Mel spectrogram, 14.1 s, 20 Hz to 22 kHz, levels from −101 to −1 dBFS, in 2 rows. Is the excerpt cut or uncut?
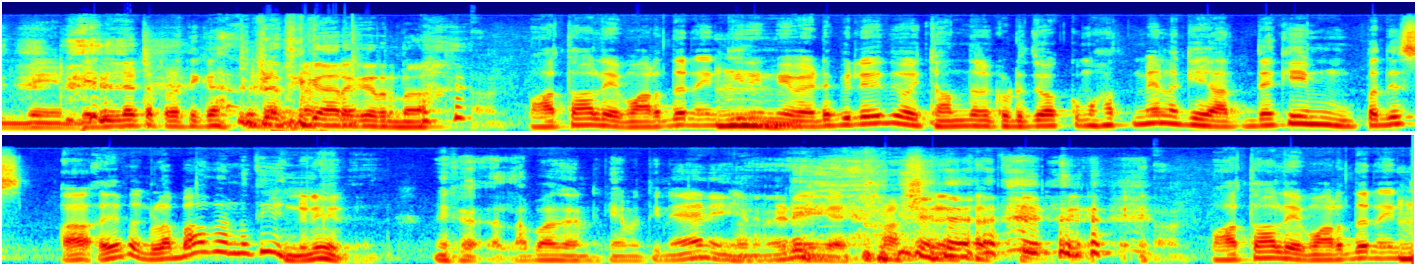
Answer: cut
